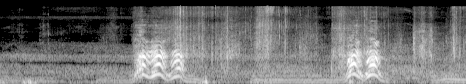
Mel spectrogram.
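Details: Dog barking at other dogs, giving two clusters of rapid, wavering barks about two and a half seconds apart, with background noise and faint voices between them.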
